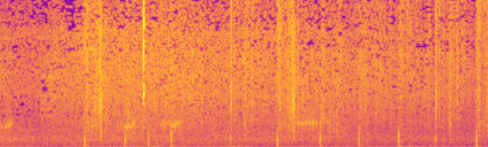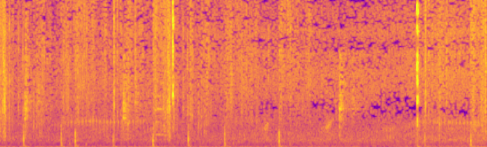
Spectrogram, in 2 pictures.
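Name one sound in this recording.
Footsteps walk on pavement.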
